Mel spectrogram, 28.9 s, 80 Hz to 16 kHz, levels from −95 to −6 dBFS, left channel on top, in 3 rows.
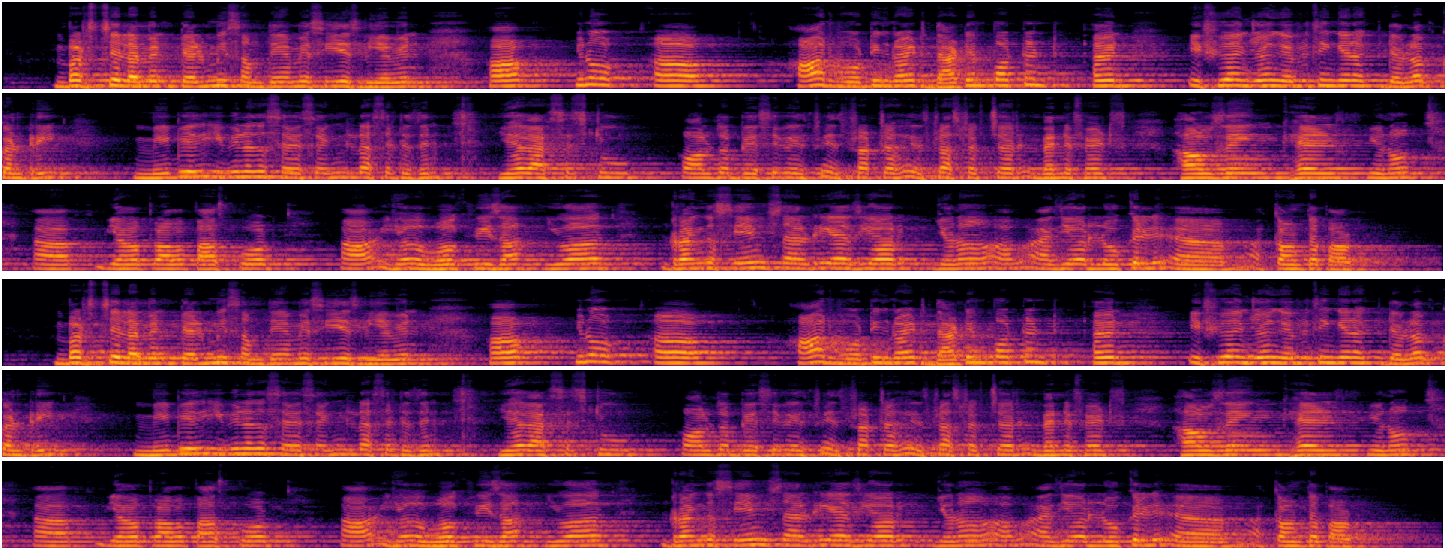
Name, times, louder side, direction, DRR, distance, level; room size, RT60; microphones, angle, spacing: voice 1, 0.3-3.5 3.8-4.7 5.3-7.6 7.9-10.0 10.5-13.8 14.1-17.1 17.4-21.1 21.5-23.3 23.6-28.3, left 1 dB, 15° left, 6 dB, 1.5 m, -27 dB
24.5 x 23.0 x 9.1 m, 1.4 s
head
